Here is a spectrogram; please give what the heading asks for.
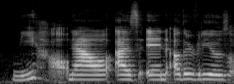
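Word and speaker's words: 你好: both those dip shapes, when you have two dip shapes, which was the third tone back to back, the first one turns into a rising tone. So that's why it's pronounced nihal.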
